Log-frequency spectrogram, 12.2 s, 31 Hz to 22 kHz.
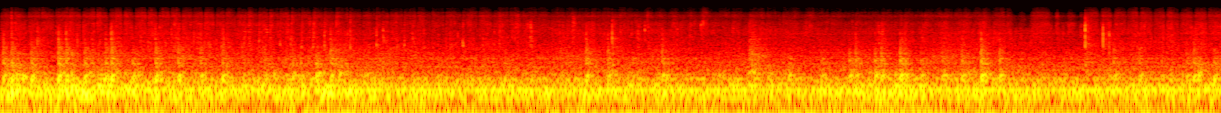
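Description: Hand wet sanding of clear coat on a black motorcycle tank with 2000-grit paper: repeated scratchy strokes, a fine sizzle of the paper across the wet clear coat, with the work table rattling, over a steady low hum.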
